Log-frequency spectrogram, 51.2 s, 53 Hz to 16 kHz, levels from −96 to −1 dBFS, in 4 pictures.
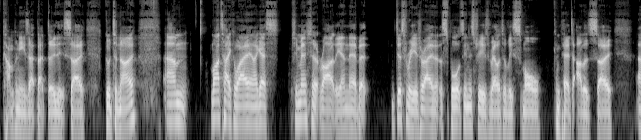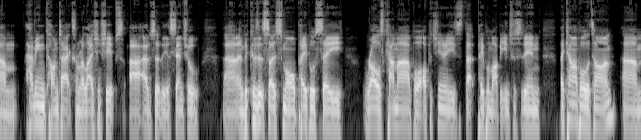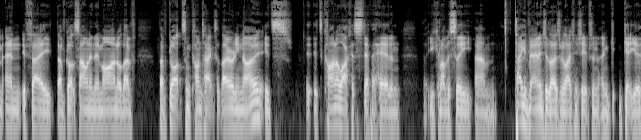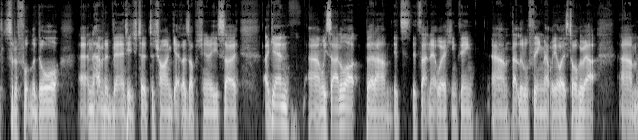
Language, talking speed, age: English, 180 wpm, 20-39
